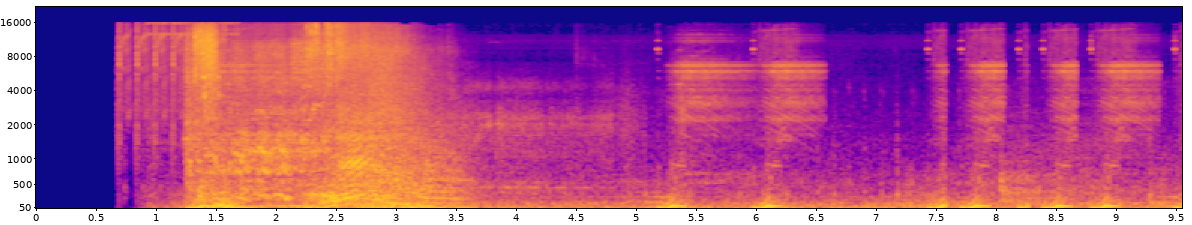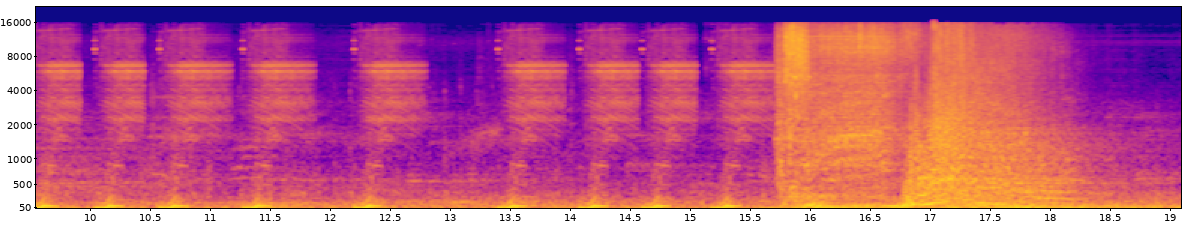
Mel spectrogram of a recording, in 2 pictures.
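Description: A sports car engine revs loudly and fades.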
